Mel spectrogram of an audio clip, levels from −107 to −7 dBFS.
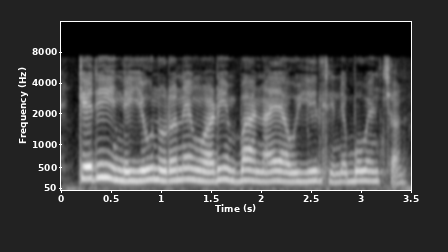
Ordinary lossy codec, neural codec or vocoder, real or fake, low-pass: none; codec, 16 kHz, 4 kbps, FunCodec, trained on Chinese and English, 50 frames a second; fake; 7.2 kHz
